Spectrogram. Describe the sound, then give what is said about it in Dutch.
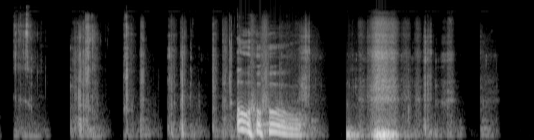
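Crisp crunches and chewing as a very small, spicy red pepper is bitten and eaten: several short crunchy snaps, then a brief voiced vocal sound and a louder burst of chewing. “Ik ga een hele kleine, pittige rode peper pakken. Nou, ik eet hier nog even mee.”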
